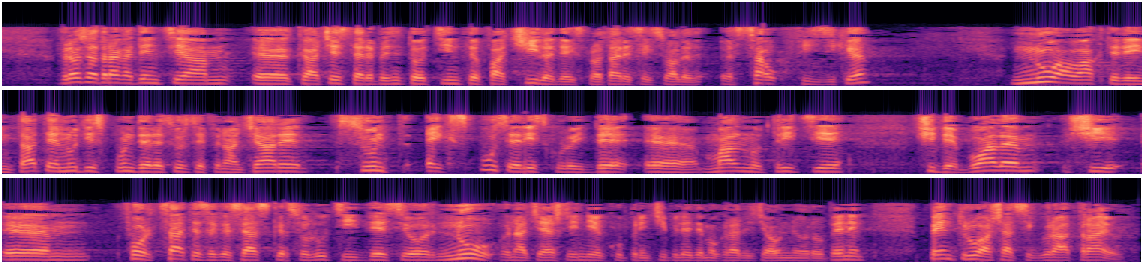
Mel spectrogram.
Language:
Romanian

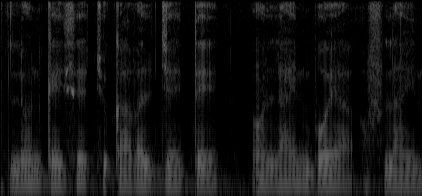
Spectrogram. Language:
Magahi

